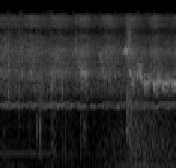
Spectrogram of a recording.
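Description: Faint outdoor ambience: scattered light footsteps scuffing on dry leaves and dirt, with a bird chirping near the end.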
